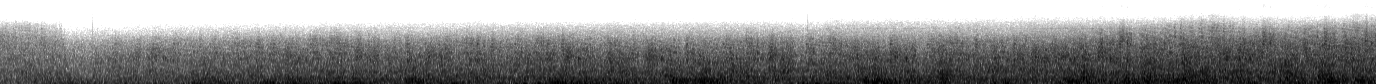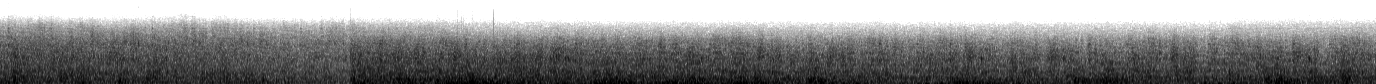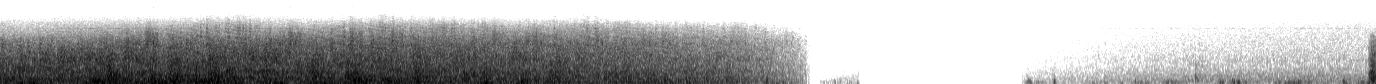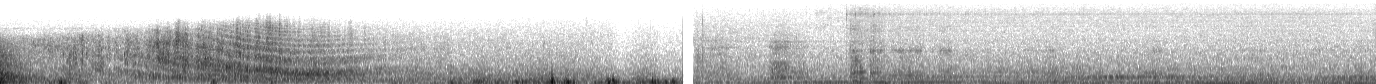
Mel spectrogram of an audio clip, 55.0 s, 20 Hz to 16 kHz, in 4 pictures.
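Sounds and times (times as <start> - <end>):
cannons firing in barrage: 0.2 - 35.3, 41.2 - 44.9.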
